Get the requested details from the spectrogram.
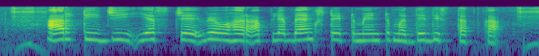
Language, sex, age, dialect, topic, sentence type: Marathi, male, 41-45, Standard Marathi, banking, question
